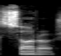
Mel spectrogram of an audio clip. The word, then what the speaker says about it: Soros: The first thing you need to know about George Soros is you're saying it wrong. You say like Soros.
